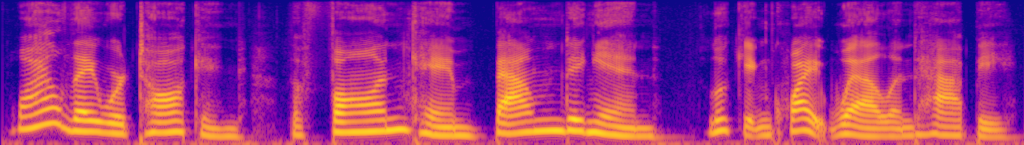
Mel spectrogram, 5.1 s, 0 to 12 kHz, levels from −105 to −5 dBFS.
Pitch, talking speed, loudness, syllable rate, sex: 185 Hz, 165 wpm, -19 LUFS, 4.6 syllables/s, female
